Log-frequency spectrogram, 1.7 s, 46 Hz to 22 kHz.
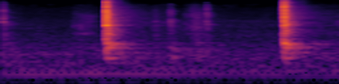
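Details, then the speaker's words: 2020 R-Pod 193 RV griddle burner, knob pushed in and rotated to the big light section: two sharp, crisp clicks about a second apart over quiet background. Piezo igniter clicking normally until the burner lights. "And you can see, you hear that clicking noise. That's actually an igniter. So all you have to do is keep rotating this thing until it lights."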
